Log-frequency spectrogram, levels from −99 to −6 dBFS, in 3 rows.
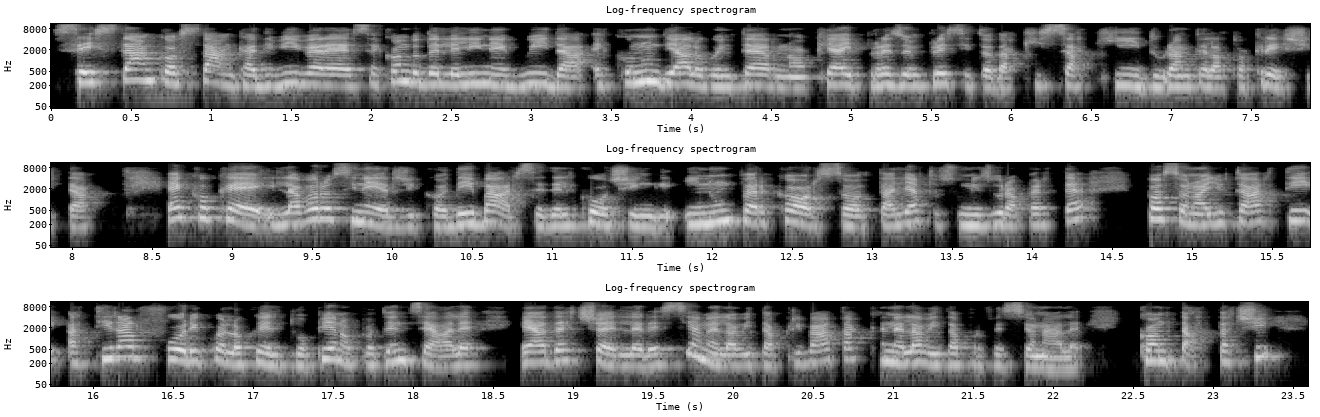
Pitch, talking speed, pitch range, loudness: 205 Hz, 175 wpm, 185-235 Hz, -26 LUFS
